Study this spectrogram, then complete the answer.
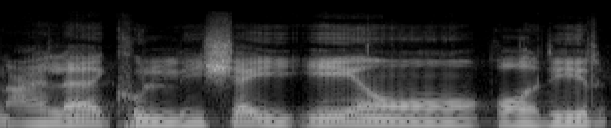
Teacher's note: Tanwin bertemu huruf qaf wajib dengung tebal.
